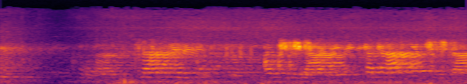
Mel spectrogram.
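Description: A woman talks nearby.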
